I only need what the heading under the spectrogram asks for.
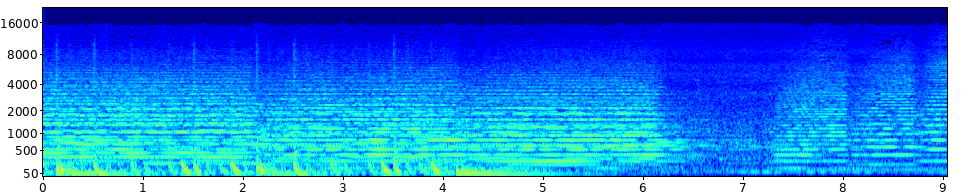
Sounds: music

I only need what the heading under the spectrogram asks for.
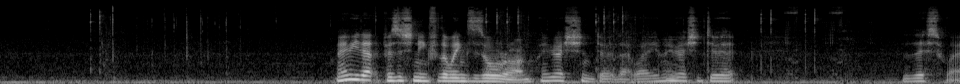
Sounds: speech

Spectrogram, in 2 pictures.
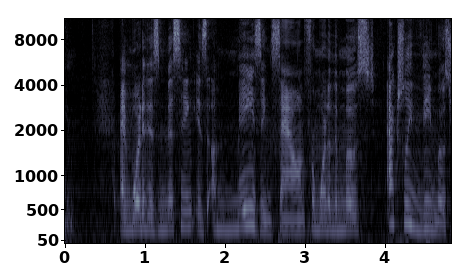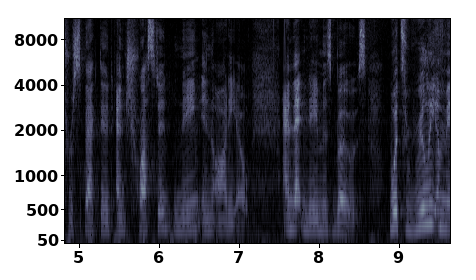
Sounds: speech

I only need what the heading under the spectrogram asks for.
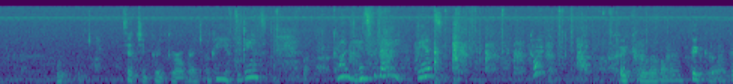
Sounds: speech

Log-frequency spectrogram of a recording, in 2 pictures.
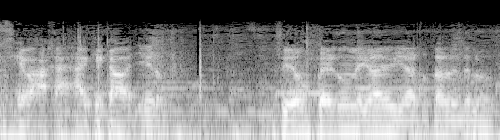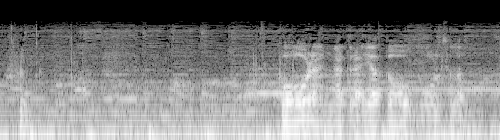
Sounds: music, speech

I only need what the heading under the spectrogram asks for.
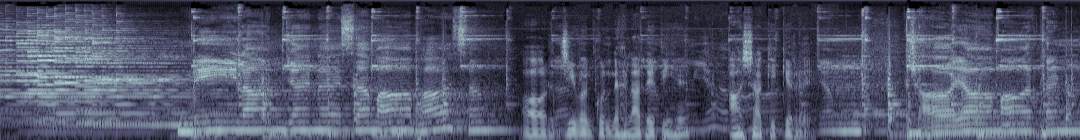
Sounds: sitar

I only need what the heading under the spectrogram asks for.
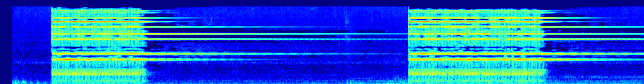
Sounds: telephone, telephone bell ringing

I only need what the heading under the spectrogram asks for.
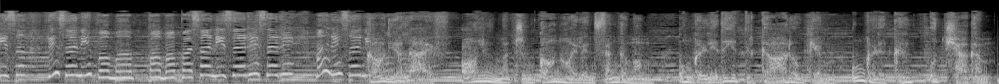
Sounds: speech, soundtrack music, traditional music, music

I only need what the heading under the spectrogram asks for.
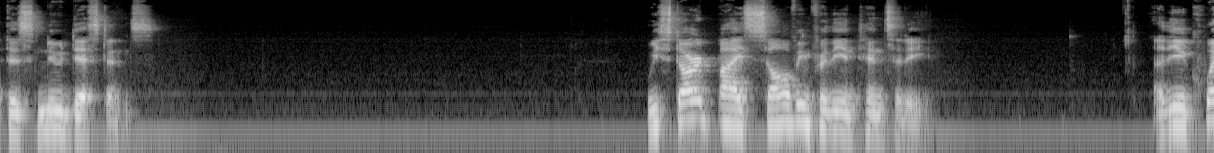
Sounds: speech

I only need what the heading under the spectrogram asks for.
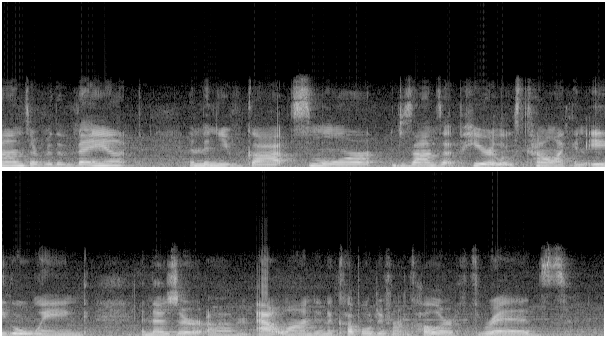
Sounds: speech

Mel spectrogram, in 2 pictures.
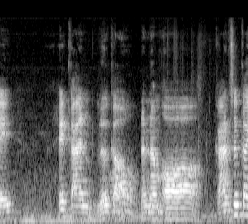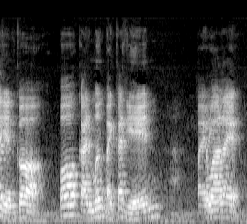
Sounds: male speech, speech, monologue

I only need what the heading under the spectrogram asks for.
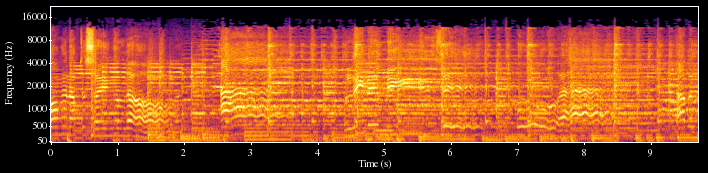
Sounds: music

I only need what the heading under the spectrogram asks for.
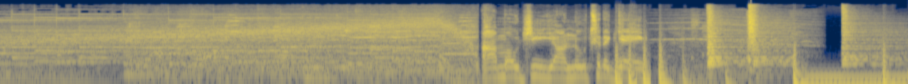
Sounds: speech, music

